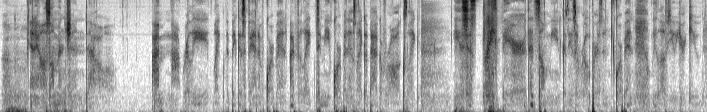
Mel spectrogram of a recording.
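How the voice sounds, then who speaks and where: A woman speaking in a breathy whisper, giving casual, opinionated commentary in slangy, informal phrasing, in an ASMR-like style. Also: moderate pace, rough recording. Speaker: vlogger reviewing a reality dating show.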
